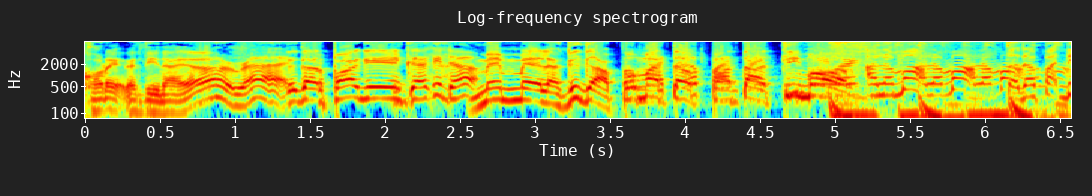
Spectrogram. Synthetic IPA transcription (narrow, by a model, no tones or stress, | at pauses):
koɾɛk̚na̰nt̪ina̰jəɹaɡəɡarpaɡeɡakɛdamɛmɛlahɡəɡapəmat̪apat̪at̪imɔalamaɔʔdapat̪̚d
